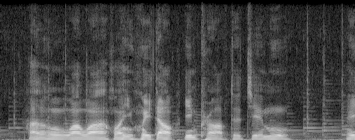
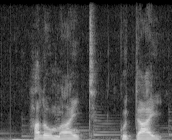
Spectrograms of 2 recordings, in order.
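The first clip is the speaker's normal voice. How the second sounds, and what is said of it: Put-on Australian English accent. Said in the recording (Chinese): “刚才的澳洲口音学得像吗”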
